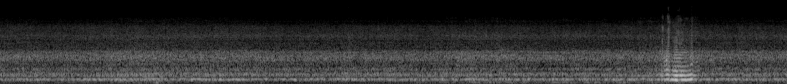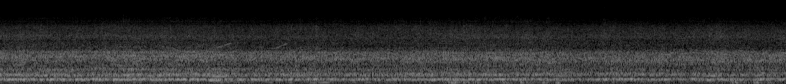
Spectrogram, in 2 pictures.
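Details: Many honey bees droning at a hive in an apiary; the steady hum is broken about two-thirds in by one bee passing close with a sharp, louder buzz before the even drone resumes.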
